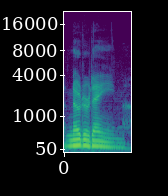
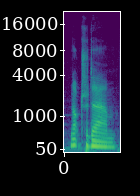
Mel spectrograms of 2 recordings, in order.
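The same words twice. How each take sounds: First: It is pronounced the American way. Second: It is pronounced in a non-American way.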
